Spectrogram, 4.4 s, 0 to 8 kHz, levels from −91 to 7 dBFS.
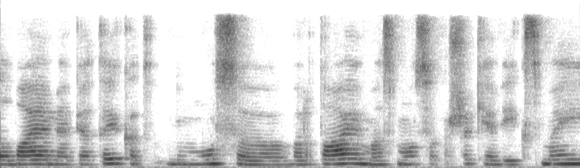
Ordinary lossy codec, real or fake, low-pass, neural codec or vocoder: MP3, 64 kbps; real; 7.2 kHz; none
